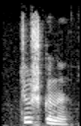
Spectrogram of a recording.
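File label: "чышкыны", Komi-Zyrian, female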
